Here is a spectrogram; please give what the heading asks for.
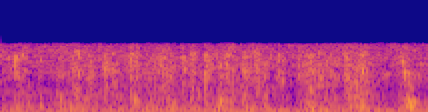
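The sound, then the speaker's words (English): A car engine drones while driving across a moor, a steady, continuous churning rumble with a slightly rattly, uneven texture. It stays at an even level throughout, with no voices. “we soon found ourselves driving across the moor to Baskerville Hall”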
